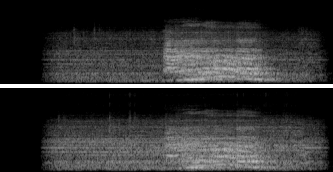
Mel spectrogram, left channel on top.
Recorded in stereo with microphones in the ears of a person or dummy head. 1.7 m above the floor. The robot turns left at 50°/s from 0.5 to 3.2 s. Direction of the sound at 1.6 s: 55° left.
